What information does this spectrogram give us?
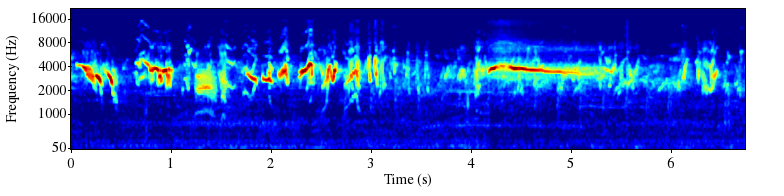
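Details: Oriental magpie-robin, a champion contest bird, in full song: a fast, varied run of bright whistles, chirps and scratchy chatter, then one long, clear sustained whistle near the end.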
